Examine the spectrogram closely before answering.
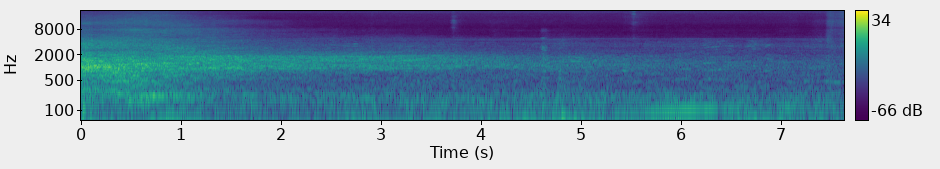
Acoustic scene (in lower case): street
